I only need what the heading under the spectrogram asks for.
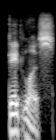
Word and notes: dateless: American English

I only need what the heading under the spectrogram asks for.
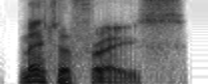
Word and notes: metaphrase: British English

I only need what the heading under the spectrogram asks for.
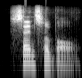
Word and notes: sensible: American English

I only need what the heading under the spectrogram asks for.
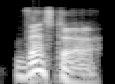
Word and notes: vesta: British English

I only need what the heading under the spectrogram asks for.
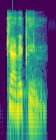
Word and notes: cannikin: Indian

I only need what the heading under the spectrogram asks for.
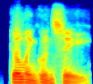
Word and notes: delinquency: American English

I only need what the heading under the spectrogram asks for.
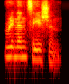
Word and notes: renunciation: Indian

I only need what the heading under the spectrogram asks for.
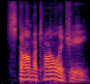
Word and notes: Stomatology: American English

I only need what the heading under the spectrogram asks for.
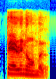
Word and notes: paranormal: Indian

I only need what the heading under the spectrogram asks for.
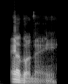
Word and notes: ebony: British English

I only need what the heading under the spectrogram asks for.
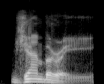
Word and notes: jamboree: British English

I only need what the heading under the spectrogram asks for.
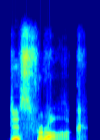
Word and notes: disfrock: British English

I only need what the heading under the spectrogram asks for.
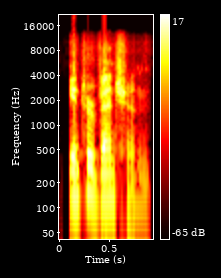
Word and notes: intervention: American English

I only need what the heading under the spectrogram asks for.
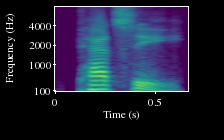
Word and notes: patsy: American English

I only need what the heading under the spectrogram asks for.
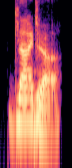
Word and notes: glider: Indian

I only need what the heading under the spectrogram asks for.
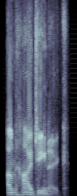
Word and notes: Unhygienic: British English

